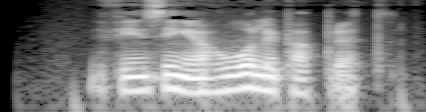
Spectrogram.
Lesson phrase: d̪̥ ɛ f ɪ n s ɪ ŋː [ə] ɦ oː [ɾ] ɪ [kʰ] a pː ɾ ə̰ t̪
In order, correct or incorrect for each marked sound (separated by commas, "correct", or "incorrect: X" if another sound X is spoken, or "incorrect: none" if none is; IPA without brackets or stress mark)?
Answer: incorrect: a, incorrect: l, incorrect: pʰ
